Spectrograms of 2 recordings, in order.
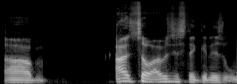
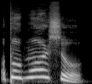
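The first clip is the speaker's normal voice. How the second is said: high, loud mock English accent; 5 dB louder than usual. Label man prompting a forgetful colleague, high English accent. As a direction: exclaim it in a high English impression. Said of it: "doing his, like, English accent".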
